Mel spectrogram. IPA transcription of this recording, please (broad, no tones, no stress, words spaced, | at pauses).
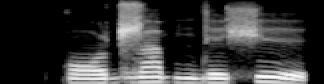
kɔɖ͡ʐabnde ʃɪ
